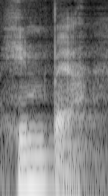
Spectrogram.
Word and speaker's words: hindbær: Et hindbær, det udtaler vi oftest med en M-lyd. Altså himbær.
